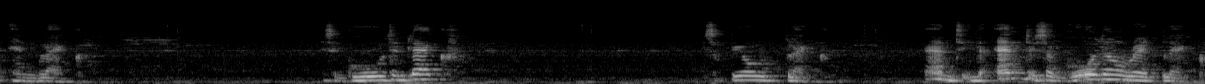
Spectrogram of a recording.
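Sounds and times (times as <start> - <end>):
low steady background hiss: 0.0 - 12.0
faint mouse click: 1.6 - 1.9, 5.8 - 6.1, 8.6 - 8.9.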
